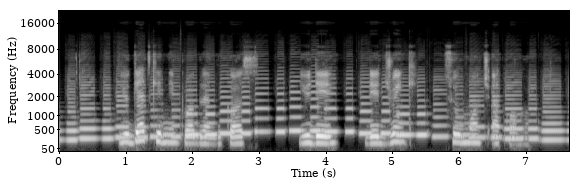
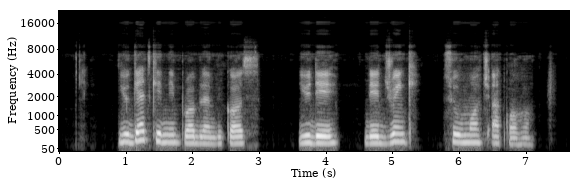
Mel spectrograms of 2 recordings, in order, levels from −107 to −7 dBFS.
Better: second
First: noise reduction (neural mask model RNNoise)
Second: none

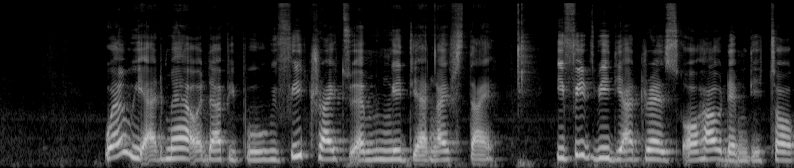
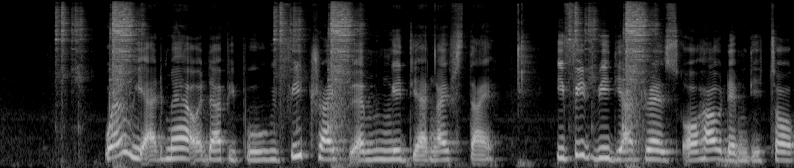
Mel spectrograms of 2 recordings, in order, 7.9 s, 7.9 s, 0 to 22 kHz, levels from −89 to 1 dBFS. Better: first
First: none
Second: background sound (Cutlery, silverware); 11 dB below the speech

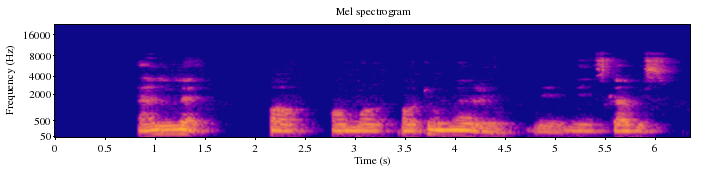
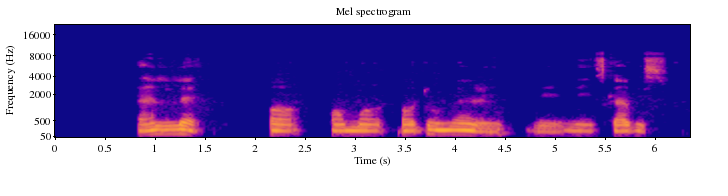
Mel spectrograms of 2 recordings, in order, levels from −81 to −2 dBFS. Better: second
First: room echo; dies away in 0.4 s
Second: none

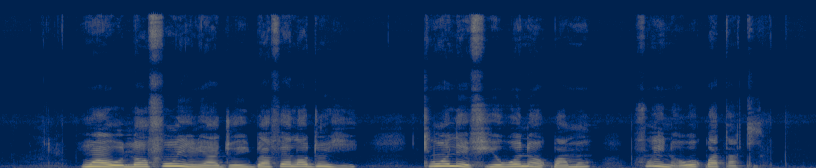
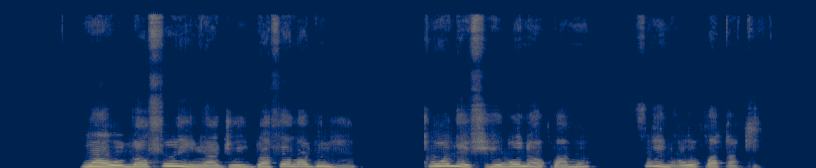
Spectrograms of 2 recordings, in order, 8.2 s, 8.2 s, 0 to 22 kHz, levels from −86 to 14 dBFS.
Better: first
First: none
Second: noise reduction (neural mask model Resemble Enhance denoiser)

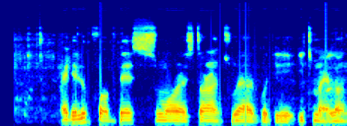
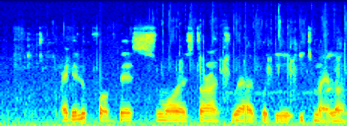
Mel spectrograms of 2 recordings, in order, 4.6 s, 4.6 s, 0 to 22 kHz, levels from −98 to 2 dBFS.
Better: first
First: none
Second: background sound (Cat); 15 dB below the speech

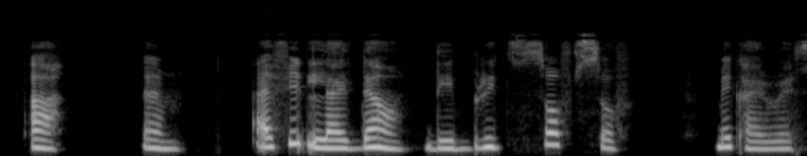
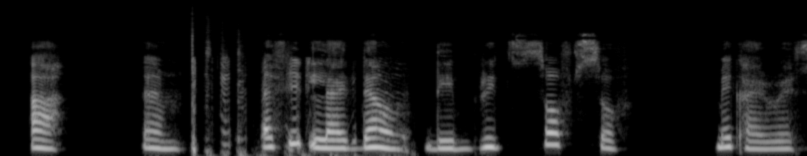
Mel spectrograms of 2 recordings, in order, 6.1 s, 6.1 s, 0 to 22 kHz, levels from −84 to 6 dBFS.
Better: first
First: none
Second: noise reduction (neural mask model DeepFilterNet 3)

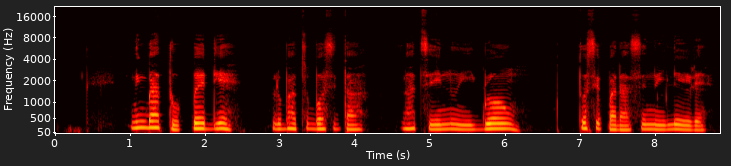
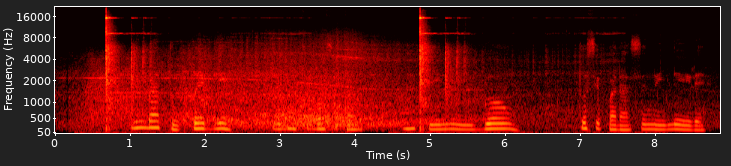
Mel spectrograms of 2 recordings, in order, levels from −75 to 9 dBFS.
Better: first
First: none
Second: background sound (Coin (dropping) + Aircraft); 2 dB above the speech

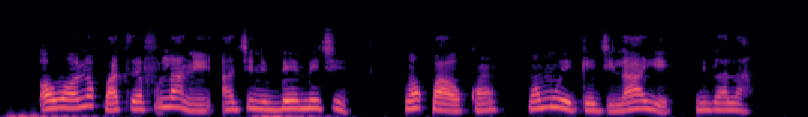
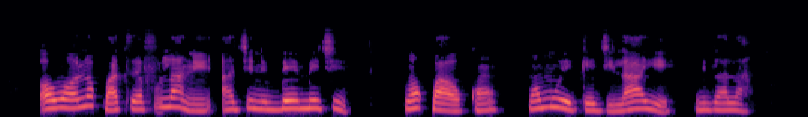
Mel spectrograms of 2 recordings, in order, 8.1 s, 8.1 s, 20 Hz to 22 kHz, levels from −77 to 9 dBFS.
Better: second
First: noise reduction (classical method Wiener filter)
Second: none

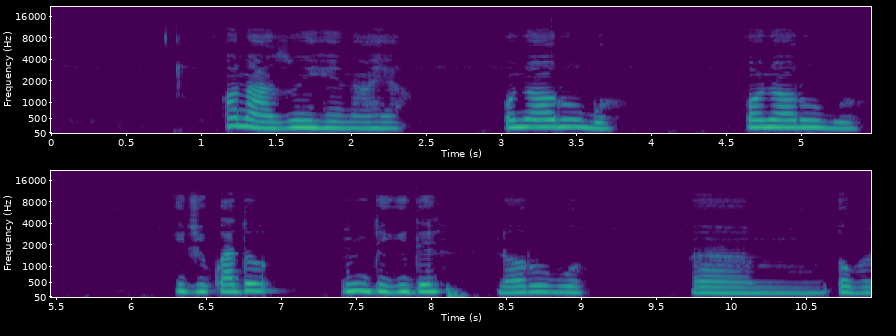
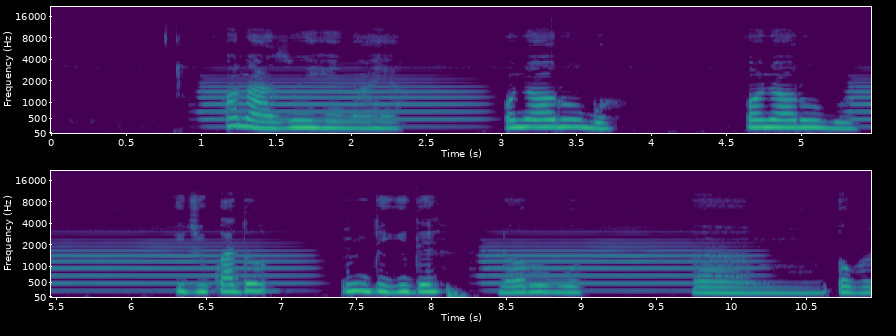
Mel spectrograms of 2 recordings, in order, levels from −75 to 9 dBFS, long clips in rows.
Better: first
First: none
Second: background sound (Wind instrument, woodwind instrument); 12 dB below the speech

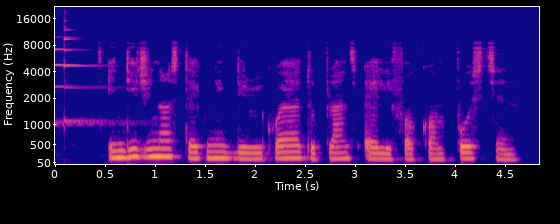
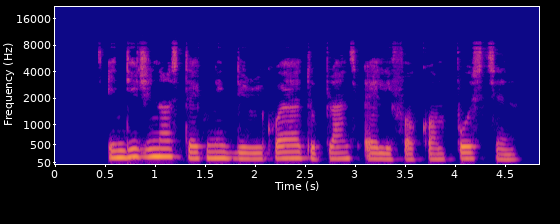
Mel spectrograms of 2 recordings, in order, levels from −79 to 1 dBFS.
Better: second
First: background sound (Bicycle bell); 17 dB below the speech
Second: none

